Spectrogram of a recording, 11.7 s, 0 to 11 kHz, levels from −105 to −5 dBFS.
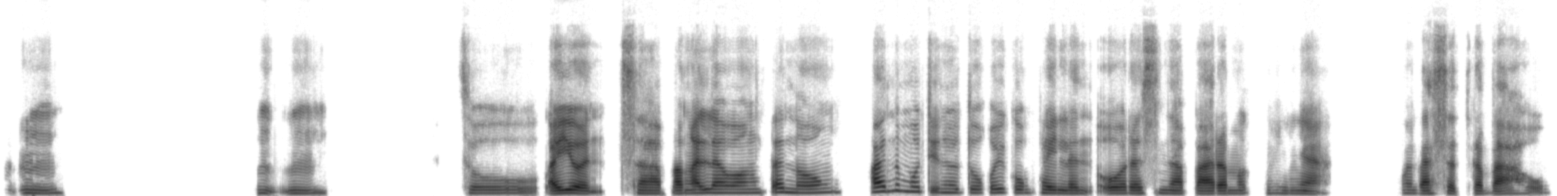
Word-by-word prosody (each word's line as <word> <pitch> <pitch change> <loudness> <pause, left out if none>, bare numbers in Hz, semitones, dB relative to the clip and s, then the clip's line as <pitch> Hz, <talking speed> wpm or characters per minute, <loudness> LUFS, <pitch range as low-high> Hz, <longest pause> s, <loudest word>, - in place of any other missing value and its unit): Mm. 185 -1 -7 1.5
Mm. 170 - -9 1.0
So, 180 - -8 0.5
ayun, 170 -2 +6
sa 165 -1 0
pangalawang 200 +4 +3
tanong, 220 +1 -1 0.2
paano 275 +5 +6
mo 270 - -3
tinutukoy 205 -1 -4
kung 190 0 -5
kailan 175 -4 0
oras 170 +1 0
na 165 -2 0
para 155 0 +5
magpahinga, 165 -2 -6 0.5
mula 175 -2 0
sa 160 -2 -4
trabaho? 160 0 -1
175 Hz, 100 wpm, -25 LUFS, 165-200 Hz, 1.5 s, ayun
